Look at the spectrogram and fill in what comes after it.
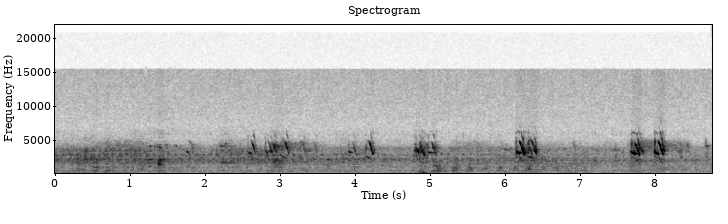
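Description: Short, high bird chirps several times over a faint steady outdoor background, the loudest a quick pair near the end.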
